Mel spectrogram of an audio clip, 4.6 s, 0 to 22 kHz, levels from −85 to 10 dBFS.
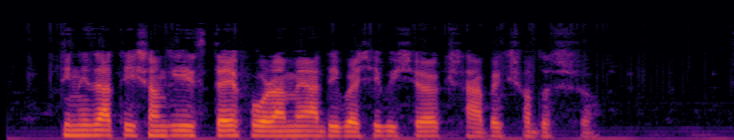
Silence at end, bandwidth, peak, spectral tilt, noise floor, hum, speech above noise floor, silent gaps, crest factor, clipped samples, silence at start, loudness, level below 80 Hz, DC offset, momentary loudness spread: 0.7 s; 11.5 kHz; -8 dBFS; -6.5 dB/octave; -56 dBFS; none; 30 dB; none; 18 dB; under 0.1%; 0.4 s; -25 LUFS; -50 dBFS; under 0.1%; 16 LU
